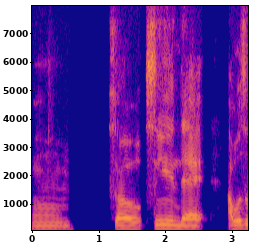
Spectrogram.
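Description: A man's dark, mellow voice at a fairly high pitch. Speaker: tennis fan guest. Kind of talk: casual chat.

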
